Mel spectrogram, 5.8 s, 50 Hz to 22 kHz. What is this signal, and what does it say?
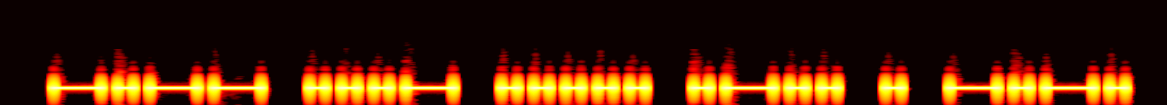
Morse code, heard as a keyed tone, about 15 wpm, 700 Hz. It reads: YV5LEC
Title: DXCC-100 Call Signs - 6 Characters - Repeated 3x - 15wpm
